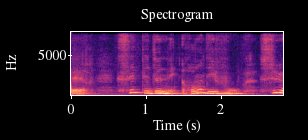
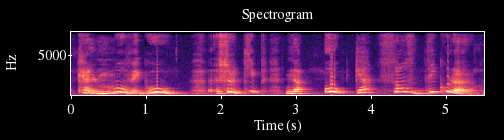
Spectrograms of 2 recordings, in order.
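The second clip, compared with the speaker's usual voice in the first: higher, louder, laughing scorn; mocking laugh; 10 semitones higher, 9 dB louder than usual. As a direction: laugh at the walrus's bad taste. Mocking the walrus's scarf.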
